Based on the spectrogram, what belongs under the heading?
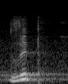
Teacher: if I say lip, at the end of a word, there's almost no aspiration. Basically none. · Term: unaspirated P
